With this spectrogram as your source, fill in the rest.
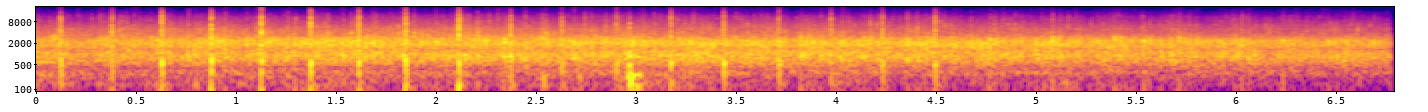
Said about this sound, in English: please join me in a final round of applause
